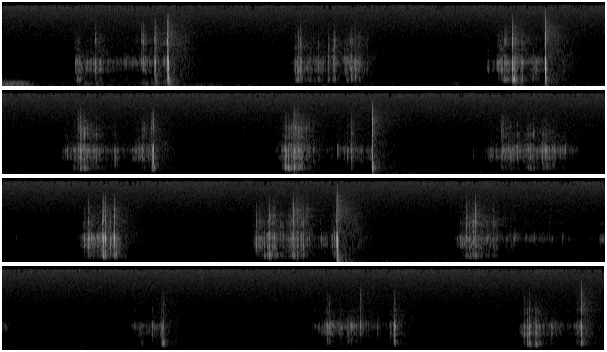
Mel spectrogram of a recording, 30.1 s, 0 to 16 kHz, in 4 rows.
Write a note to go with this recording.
In the all-animals-eating collection, this recording is about a slug eating a spinach leave. I was wishing to do this on the same time of the snail recording, but this brat didn’t want to eat anything !! So, I put it in a pot during 24 hours, in a dry place, and I famished it. After this time of latency, strategy was to put it on a wet young spinach leave, as I know slug adore this kind of vegetables. I put two contact microphones below the leave, fixed on toothpicks. Slug immediately eat this banquet, making big holes in spinach. The sound of a slug eating is clearly more flabby than a snail, but it remains quite interesting.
